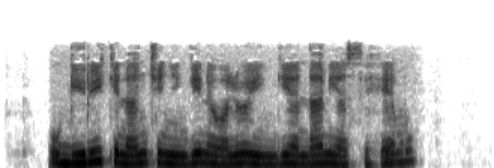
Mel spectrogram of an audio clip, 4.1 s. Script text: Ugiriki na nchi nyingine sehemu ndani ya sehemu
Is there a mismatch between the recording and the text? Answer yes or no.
yes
